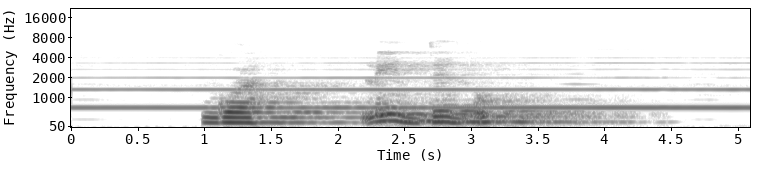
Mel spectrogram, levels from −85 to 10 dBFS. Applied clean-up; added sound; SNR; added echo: none; Wind instrument, woodwind instrument; 12 dB; reverberation time 2.4 s.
